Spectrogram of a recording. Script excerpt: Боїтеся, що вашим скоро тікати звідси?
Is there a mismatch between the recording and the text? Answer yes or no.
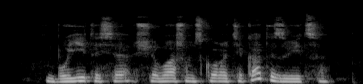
no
